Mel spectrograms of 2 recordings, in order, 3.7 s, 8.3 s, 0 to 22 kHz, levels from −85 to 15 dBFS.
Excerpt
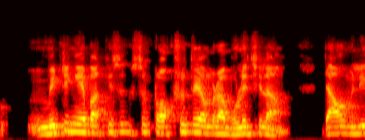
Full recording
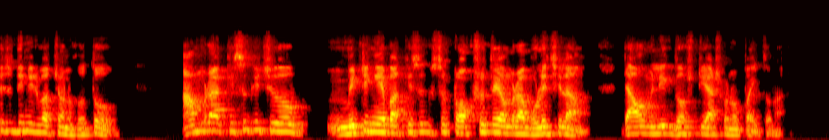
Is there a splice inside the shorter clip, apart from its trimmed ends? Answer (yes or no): no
